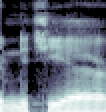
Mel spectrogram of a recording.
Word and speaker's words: Nichia: is then it is uh initia 219b or nichia or who you know everybody pronounces it different um as far as the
